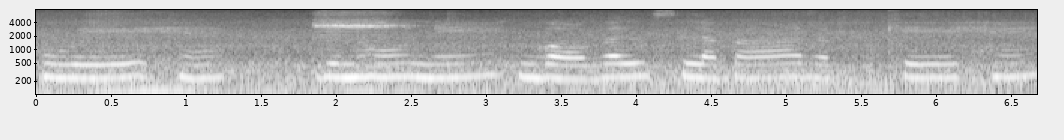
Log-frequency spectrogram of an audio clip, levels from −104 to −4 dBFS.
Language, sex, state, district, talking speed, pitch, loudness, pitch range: Hindi, female, Madhya Pradesh, Katni, 65 wpm, 240 Hz, -15 LUFS, 215-245 Hz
